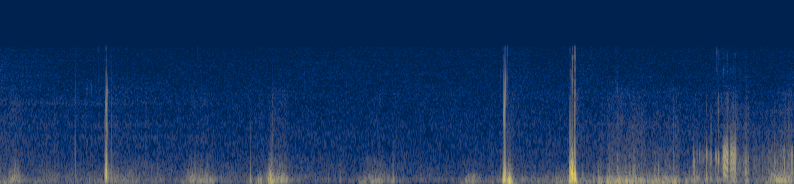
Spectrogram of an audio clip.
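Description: Irregular low gurgles and rumbles with a few sharper pops from an empty stomach; ordinary hunger growling.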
